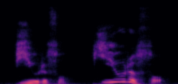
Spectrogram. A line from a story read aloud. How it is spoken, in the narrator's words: the colony governor said eagerly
